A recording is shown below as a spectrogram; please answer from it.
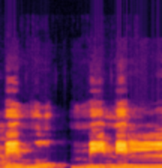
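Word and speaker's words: بمؤمن: यहाँ पर वाव जो है ये साइलेंट ही रहेगी और मीम को हमजा साकिन के साथ मिलाते हुए झटके के साथ अदा करेंगे।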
